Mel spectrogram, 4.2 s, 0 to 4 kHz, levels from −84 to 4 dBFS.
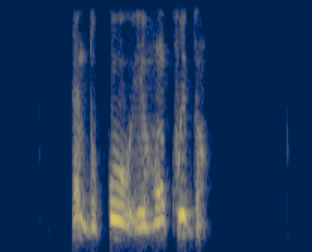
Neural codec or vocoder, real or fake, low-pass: vocoder, 44.1 kHz, 128 mel bands, Pupu-Vocoder; fake; 3.6 kHz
